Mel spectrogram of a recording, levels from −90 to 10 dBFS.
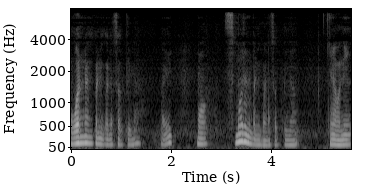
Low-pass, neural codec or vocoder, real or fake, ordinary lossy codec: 7.2 kHz; autoencoder, 48 kHz, 32 numbers a frame, DAC-VAE, trained on Japanese speech; fake; MP3, 48 kbps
